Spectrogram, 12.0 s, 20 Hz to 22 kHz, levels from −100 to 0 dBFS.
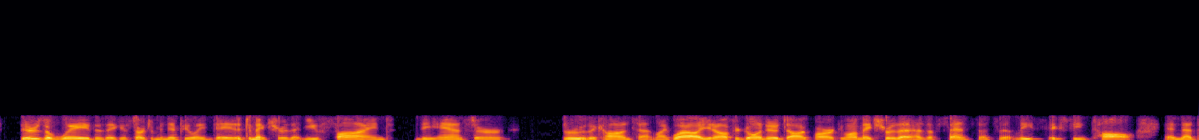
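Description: Speech, passed through the G.723.1 codec for its whole length. Nothing reaches above 3.8 kHz, and the band sits roughly between 150 Hz and 3.6 kHz. The damage is heavy. The voice is muffled and hoarse, and consonants blur. That fits a bitrate near 6.3 kbit/s.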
